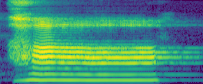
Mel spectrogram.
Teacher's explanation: हा तो हा जो यह एक हरूफ हल्की है और यह हमारे हलक के यानी गले के बिल्कुल नीचे वाले हिस्से से अदा होता है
